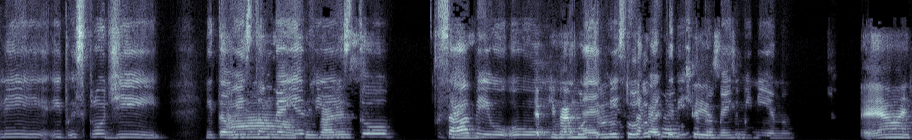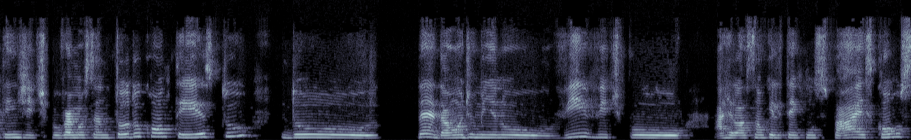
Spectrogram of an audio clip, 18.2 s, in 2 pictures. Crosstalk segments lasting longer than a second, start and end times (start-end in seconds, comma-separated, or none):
2.2-3.5, 5.6-7.4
